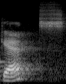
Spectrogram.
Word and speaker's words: Getz: Okay, I spoke to Paul Getz today, and that's how you pronounce it, because we were debating on that.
